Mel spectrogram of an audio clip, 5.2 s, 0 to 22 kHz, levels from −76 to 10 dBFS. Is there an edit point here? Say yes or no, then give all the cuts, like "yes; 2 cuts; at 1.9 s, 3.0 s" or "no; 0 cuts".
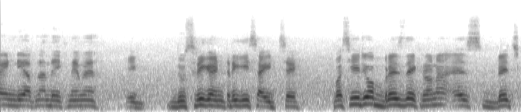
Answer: yes; 2 cuts; at 1.1 s, 3.1 s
